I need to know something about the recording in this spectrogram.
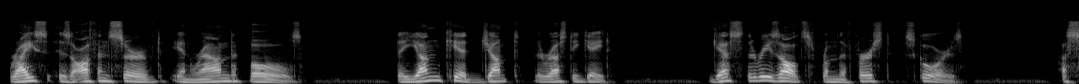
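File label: English, male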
